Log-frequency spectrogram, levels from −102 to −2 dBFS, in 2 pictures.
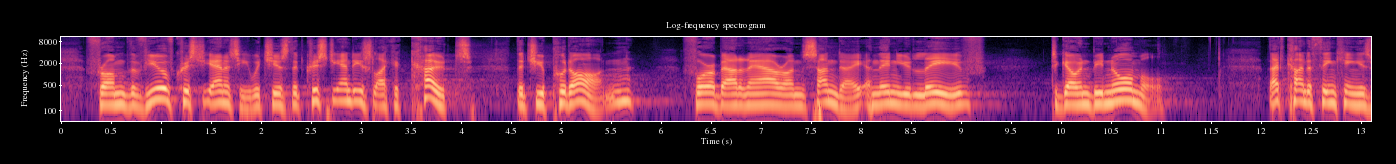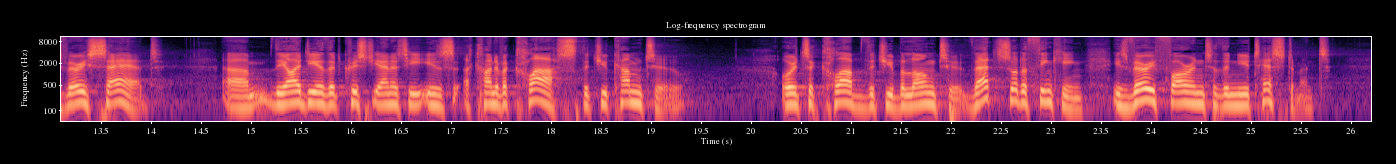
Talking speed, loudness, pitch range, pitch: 165 wpm, -20 LUFS, 145-170 Hz, 150 Hz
